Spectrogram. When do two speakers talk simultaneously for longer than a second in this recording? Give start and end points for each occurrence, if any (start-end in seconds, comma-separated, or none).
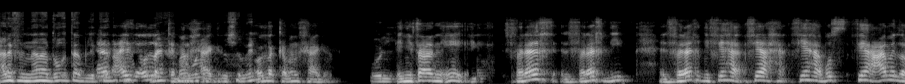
0.9-2.7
